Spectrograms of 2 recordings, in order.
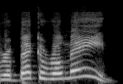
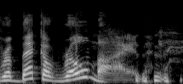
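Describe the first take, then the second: First: The surname sounds like romaine lettuce. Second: The surname does not sound like romaine lettuce. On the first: The speaker calls it right. "like the lettuce" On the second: The speaker calls it wrong. "you said Rebecca Romine"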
